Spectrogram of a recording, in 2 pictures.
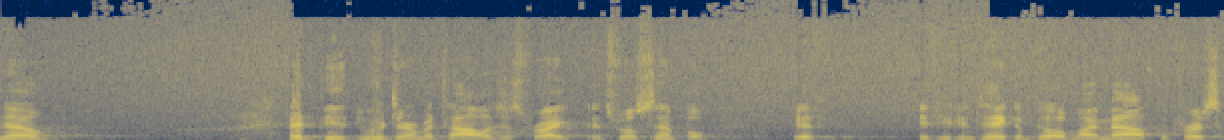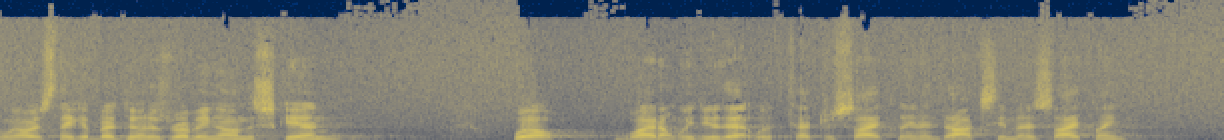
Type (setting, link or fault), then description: setting, live audience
